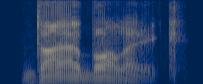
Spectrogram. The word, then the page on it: diabolic: British English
